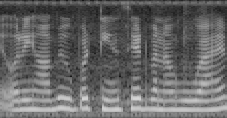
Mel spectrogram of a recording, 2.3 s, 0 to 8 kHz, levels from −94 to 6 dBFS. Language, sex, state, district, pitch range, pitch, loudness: Hindi, female, Uttar Pradesh, Ghazipur, 225-255 Hz, 235 Hz, -18 LUFS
